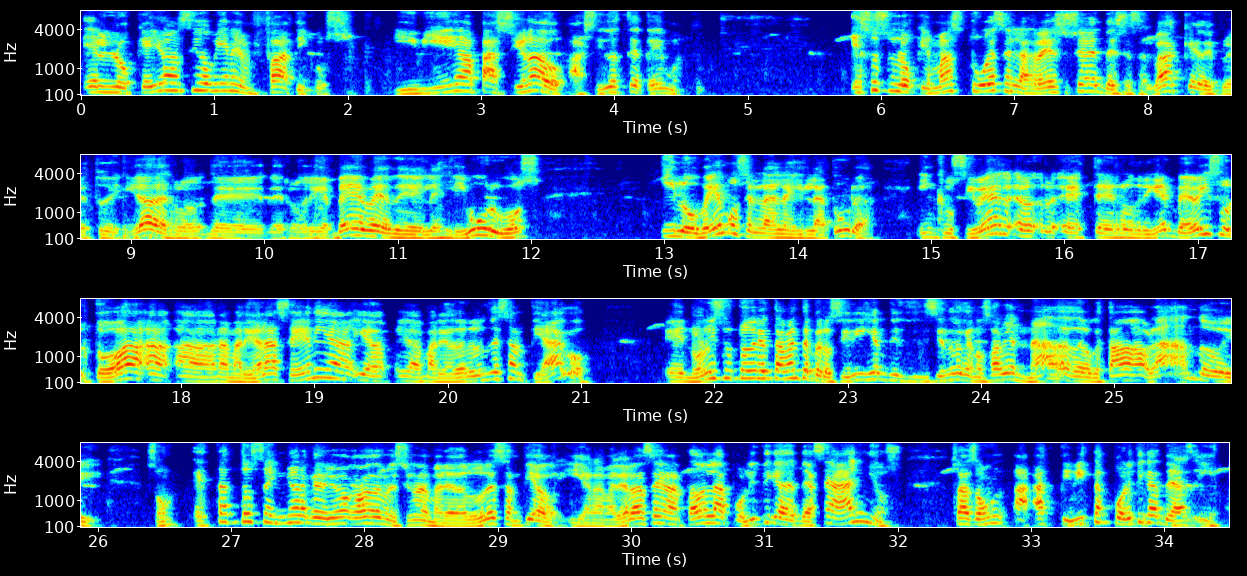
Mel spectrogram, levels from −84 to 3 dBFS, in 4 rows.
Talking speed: 205 wpm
